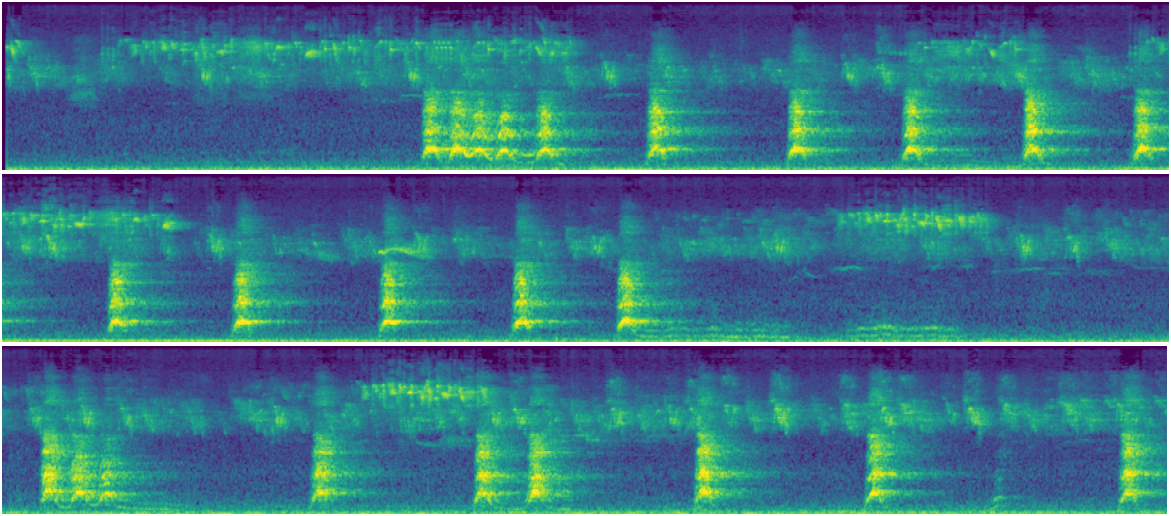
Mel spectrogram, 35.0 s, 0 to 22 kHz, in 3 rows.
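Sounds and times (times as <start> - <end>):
birds chirping: 0.1 - 34.9
dog barking: 4.2 - 7.2, 7.8 - 12.1, 12.7 - 13.4, 14.0 - 14.8, 15.4 - 16.2, 16.8 - 19.6, 23.7 - 25.2, 26.4 - 27.1, 28.0 - 29.4, 30.2 - 31.0, 32.0 - 33.6, 34.5 - 34.9.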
